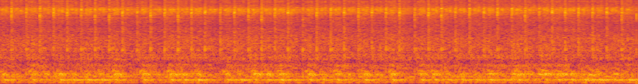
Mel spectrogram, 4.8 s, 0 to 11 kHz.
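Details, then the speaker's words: Honda Grazia BS4 scooter at idle: sharp ticking puff about two per second, in time with the engine, first mistaken for timing chain noise; the spark plug was only loosely fitted and leaking compression. "पूरा तरह से पलक हमारा loss है पता नहीं कहां पर है दोस्तों खाली फंसा के छोड़ दिया है पूरा तरह से देख का रहे हैं और यहीं से हमारा कंप्रेसर भी कर रहा है"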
